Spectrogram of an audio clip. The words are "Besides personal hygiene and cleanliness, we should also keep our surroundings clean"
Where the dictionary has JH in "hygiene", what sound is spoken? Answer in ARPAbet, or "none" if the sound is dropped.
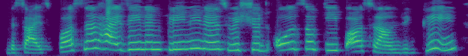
Z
